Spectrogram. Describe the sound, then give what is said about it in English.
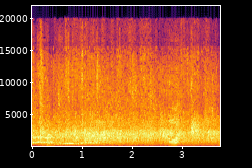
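Applause from a conference audience welcoming the final talk of the day: steady, dense clapping that fills the whole clip, with a voice briefly heard over it at moments. “A round of applause, please”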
